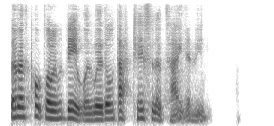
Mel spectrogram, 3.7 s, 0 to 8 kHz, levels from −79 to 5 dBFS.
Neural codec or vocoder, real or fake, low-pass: codec, 16 kHz, 0.5 kbps, FreqCodec, larger model; fake; 7.2 kHz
